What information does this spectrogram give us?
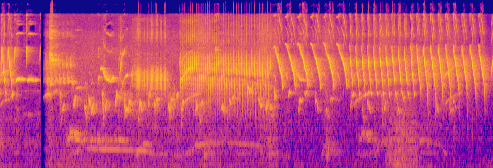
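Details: Pet canary in full song, said to prompt nearby canaries to sing along: varied chirps and buzzy rolls, then a long run of loud, quickly repeated downsweeping notes.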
